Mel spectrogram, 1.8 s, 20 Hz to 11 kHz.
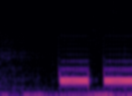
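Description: A telephone ringing tone heard over the line as a call is placed to a man: two identical steady, buzzy bursts, each about 0.4 seconds, separated by a short gap, fairly loud against a quiet background with no talking.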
